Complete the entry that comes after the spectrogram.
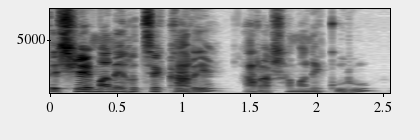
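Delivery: ordinary talk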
